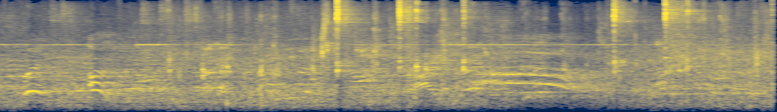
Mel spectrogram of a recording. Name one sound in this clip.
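Fencing blades click and clash.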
